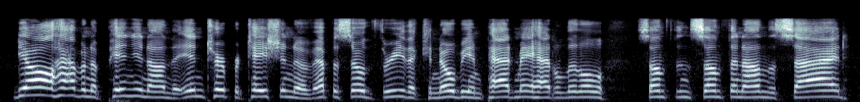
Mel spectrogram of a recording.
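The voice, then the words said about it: Put-on Southern accent. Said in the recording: “I'm going to do it in a southern accent.”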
